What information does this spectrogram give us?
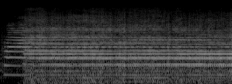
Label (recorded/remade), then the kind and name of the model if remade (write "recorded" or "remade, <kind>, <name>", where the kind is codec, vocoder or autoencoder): remade, vocoder, BigVGAN v2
